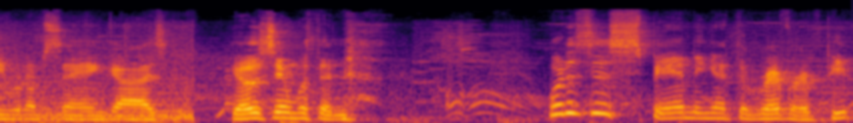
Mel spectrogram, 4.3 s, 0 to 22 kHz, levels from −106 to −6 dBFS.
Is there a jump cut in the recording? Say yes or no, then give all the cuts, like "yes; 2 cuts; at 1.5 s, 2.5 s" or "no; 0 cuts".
yes; 1 cut; at 1.0 s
